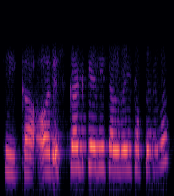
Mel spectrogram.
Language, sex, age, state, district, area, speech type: Sindhi, female, 18-30, Madhya Pradesh, Katni, urban, conversation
